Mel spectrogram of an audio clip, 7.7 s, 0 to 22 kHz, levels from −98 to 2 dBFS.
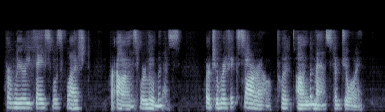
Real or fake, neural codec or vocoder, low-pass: fake; codec, 16 kHz in and 24 kHz out, 0.6 kbps, FireRedTTS-2 codec; 7.2 kHz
